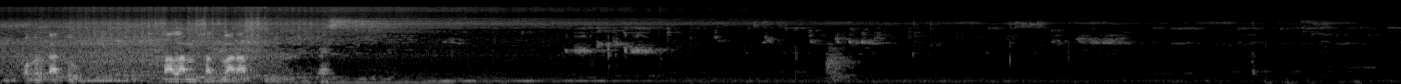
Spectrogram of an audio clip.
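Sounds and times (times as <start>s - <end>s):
faint small bird chirps: 3.2s - 14.0s.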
